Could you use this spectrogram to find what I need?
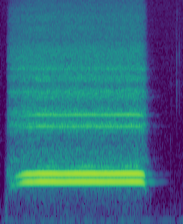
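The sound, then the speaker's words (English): A single toy train whistle blows one steady, breathy toot of about a second and a half, loud, with an airy hiss mixed into the tone. No one speaks. “That's just because sometimes you got to decompress and just blow a train whistle.”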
